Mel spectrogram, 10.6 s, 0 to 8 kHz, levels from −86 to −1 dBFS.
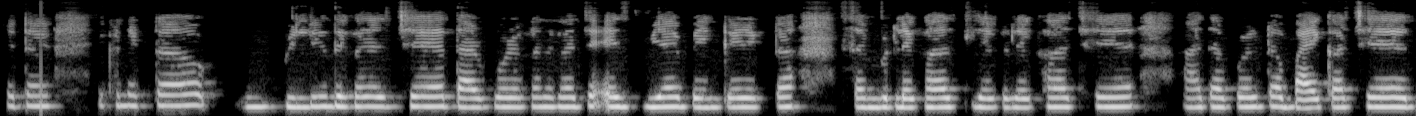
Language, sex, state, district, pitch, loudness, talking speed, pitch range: Bengali, male, West Bengal, Dakshin Dinajpur, 245 Hz, -20 LUFS, 145 wpm, 235-255 Hz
